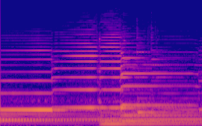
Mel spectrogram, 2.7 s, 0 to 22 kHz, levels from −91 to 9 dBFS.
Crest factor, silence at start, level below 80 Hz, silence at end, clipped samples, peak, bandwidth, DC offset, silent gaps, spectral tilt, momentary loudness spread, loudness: 12 dB; 0 s; -50 dBFS; 0 s; under 0.1%; -16 dBFS; 11 kHz; under 0.1%; none; -5.5 dB/octave; 9 LU; -29 LUFS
